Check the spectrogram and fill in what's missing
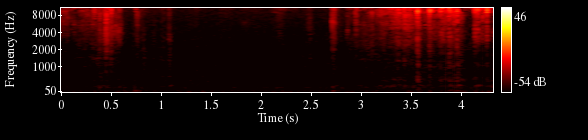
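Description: Small solid metal coins are dropped one by one onto an open palm, clinking together in quiet, bright, short metallic chinks. A brief burst comes early, then a lull, then a denser run of jingling clinks toward the end.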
